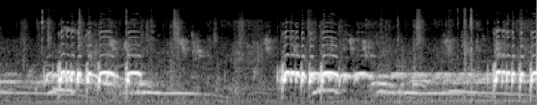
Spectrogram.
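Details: Female zebra dove calling the male: two loud bursts of rolling, rapid coos, each trailed by a soft, low, descending coo, with crisp clicks throughout.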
